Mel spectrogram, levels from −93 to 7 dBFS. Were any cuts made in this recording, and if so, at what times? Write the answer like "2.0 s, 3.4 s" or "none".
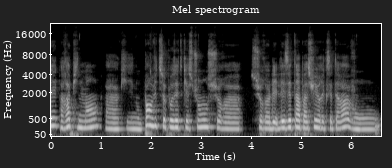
none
